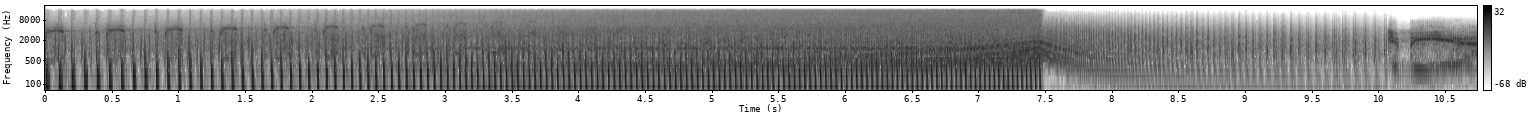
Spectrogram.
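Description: Progressive psytrance build-up: a rapid repeated hit speeds up into a continuous buzz under a rising sweep. It cuts off suddenly about seven and a half seconds in, leaving a falling, fading tail before the drop.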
